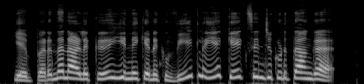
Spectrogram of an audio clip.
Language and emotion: Tamil, happy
